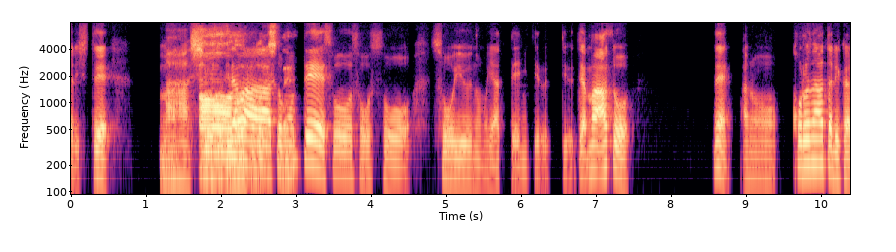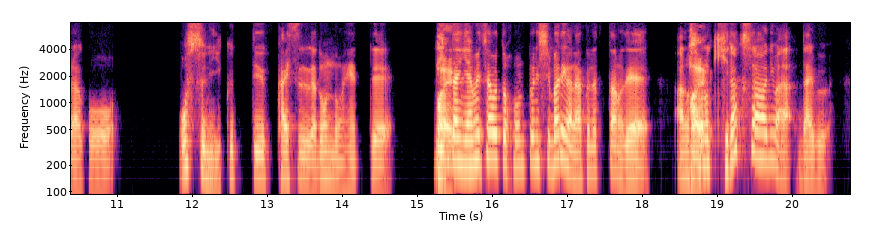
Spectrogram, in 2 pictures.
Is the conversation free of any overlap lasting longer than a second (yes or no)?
no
